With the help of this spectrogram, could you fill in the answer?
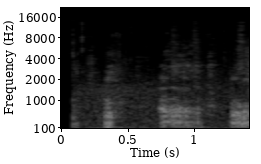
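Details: Basset Hound on a trampoline giving two short, throaty barks about half a second apart, with a faint thump between and light background music.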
